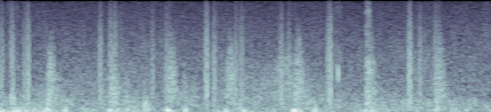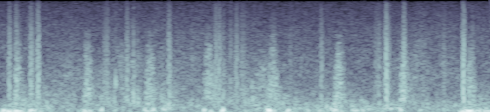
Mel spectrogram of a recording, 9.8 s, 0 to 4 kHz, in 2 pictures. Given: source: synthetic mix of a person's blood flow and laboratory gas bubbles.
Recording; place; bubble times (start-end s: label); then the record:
Doppler ultrasound of blood flow; subclavian vein
0.07-0.18 s: bubbles
3.34-3.42 s: bubbles
3.63-3.75 s: bubbles
6.03-6.33 s: bubbles
7.35-7.44 s: bubbles
From the record:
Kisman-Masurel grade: 121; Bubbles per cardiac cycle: 1 to 2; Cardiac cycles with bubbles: 10 to 50%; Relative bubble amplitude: barely perceptible (0.100 to 0.250); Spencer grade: 2 (many but less than half of the cardiac periods contain bubble signals, singularly or in groups); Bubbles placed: anywhere in the cardiac cycle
